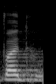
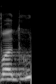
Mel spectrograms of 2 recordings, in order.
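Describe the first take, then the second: First: The final u vowel is drawn out long. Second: The final u vowel is short. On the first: The speaker calls it right. "बड़ी यू की मात्रा होती है जिसे आप हम खींच के कहते हैं" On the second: The speaker calls it wrong. "वधु नहीं होता"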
